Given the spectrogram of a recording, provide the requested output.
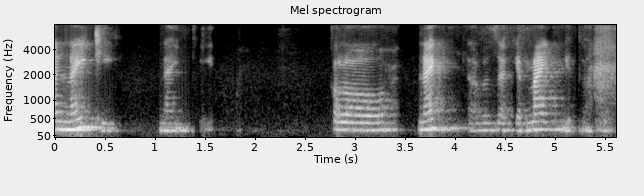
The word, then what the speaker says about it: Nike: Itu padahal cuma merek aja, kita salah penyebutannya Nike. Itu kita bacanya Nike.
